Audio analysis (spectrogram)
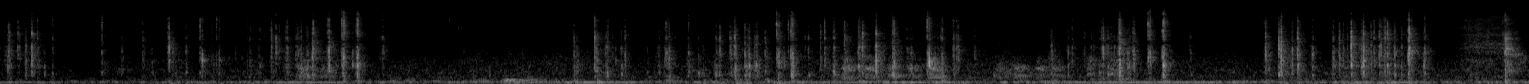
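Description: Keys clatter on a computer keyboard in close, uneven bursts of rapid clicks with brief pauses between them, quiet and without voices.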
